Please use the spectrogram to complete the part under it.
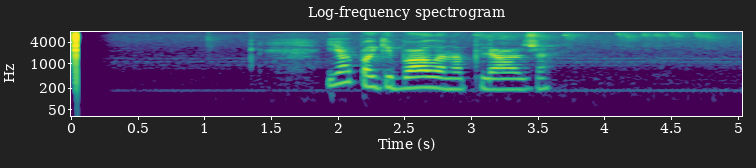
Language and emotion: Russian, sad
